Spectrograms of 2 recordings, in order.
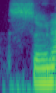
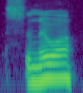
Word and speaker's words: Senua: Can you pronounce it? Senua? Suna. Is it Senua? Okay. Ninja Theory is back with another Hellblade game, except this one is simply called Senua.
